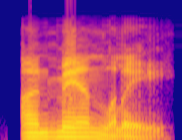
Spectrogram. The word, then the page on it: unmanly: American English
